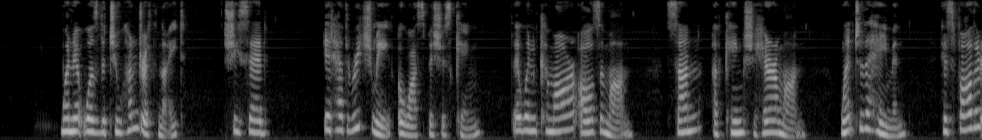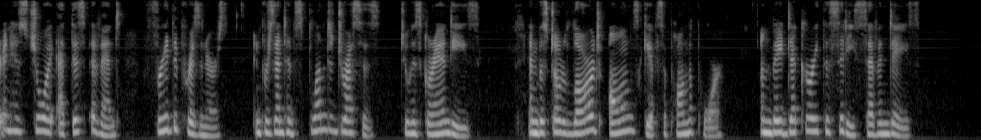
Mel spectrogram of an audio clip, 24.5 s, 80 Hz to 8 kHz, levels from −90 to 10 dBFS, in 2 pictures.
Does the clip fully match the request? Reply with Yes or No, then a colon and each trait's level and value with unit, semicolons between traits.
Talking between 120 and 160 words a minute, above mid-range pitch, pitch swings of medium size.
Yes: average, 150 wpm; high, 240 Hz; average, 4.0 semitones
